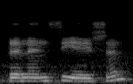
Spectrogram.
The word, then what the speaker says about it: pronunciation: pronunciation you may notice the spelling in that NOUN is not present, instead NUN is present. So that is why it is called as pronunciation, not pronunciation.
